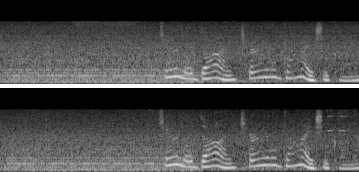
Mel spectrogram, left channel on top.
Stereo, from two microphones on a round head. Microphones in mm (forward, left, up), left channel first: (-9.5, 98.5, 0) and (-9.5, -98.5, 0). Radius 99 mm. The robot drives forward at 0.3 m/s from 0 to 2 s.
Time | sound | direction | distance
1.6 | a woman speaking | 25° right (ahead or behind) | ?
